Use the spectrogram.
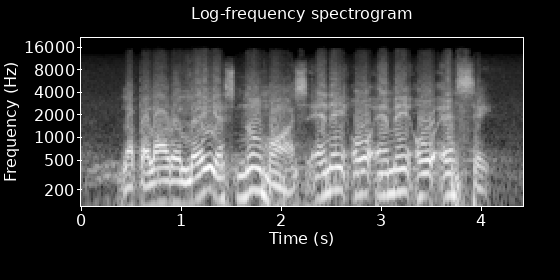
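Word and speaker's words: νόμος: Ahora, la palabra ley es nomos, N-O-M-O-S, nomos. O si prefiere la pronunciación española, nomos.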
